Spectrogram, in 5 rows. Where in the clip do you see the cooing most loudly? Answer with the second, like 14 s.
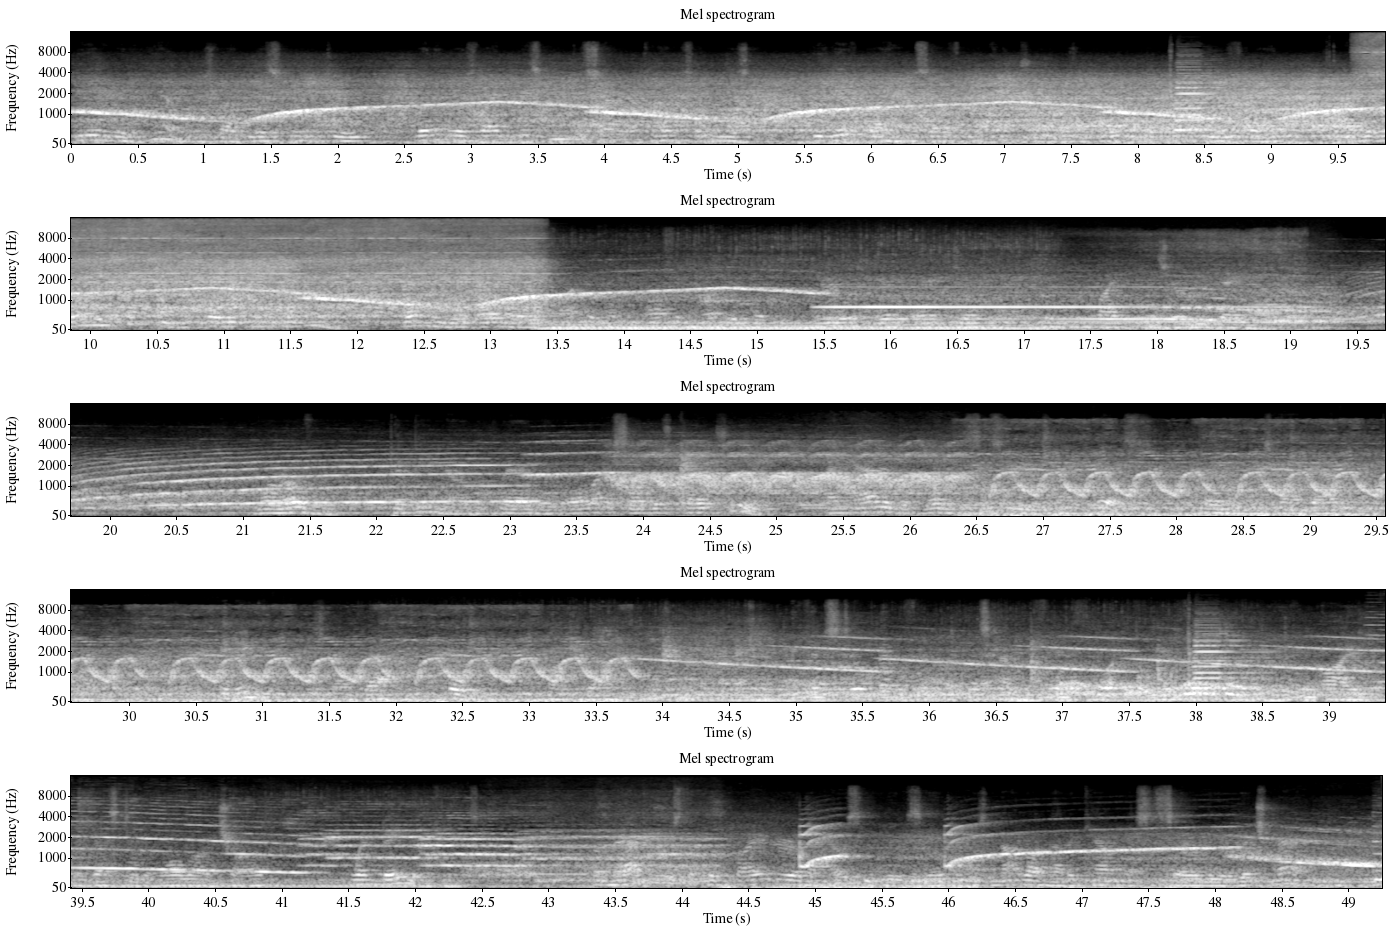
38 s.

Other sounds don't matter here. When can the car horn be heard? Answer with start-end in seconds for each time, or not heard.
8.2-8.8, 37.9-38.6.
